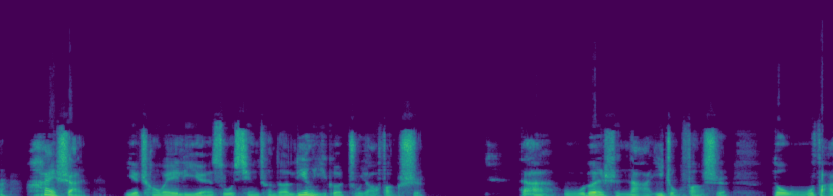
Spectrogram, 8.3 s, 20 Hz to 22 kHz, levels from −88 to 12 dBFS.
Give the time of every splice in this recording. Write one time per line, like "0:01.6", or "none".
none

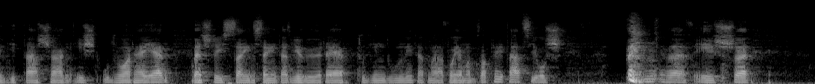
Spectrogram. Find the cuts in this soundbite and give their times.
0:00.9
0:01.9
0:02.5
0:02.9
0:03.6
0:04.4
0:04.8
0:06.9

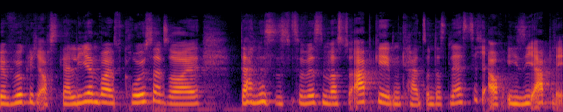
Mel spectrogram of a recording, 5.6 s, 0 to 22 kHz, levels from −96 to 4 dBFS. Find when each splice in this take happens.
0:01.1
0:01.6
0:02.9

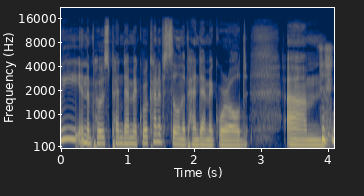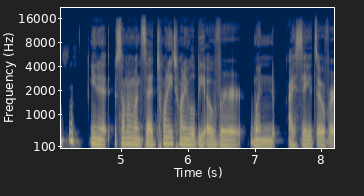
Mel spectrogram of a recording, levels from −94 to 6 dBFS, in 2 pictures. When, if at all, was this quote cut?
0:06.8

